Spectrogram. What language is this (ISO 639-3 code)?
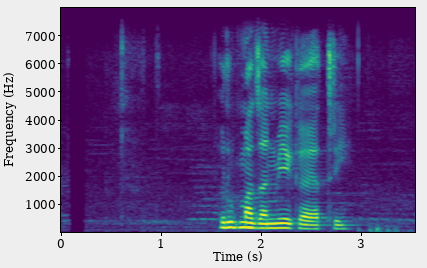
nep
